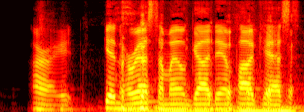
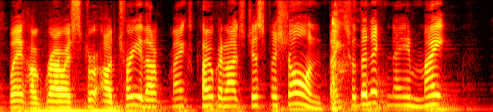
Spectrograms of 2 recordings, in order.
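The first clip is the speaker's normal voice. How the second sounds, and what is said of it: Put-on New Zealand accent. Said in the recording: “That's a New Zealand accent.”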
